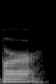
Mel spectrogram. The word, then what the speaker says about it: Birr: I am from a small town in the middle of Ireland called Birr. That's spelled Birr.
